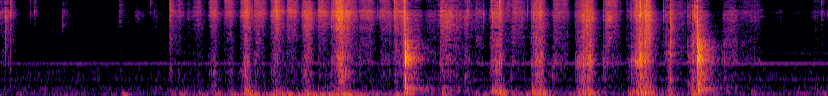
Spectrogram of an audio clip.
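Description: A knife crunches through a pineapple's tough skin.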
